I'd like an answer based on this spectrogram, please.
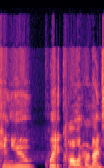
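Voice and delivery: ordinary talk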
